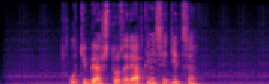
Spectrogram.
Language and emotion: Russian, neutral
